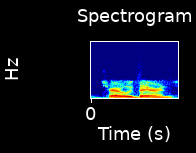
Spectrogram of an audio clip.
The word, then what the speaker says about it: Charlie Berens: Morning sickness, Brian and Gene talking to Charlie Berens. Am I saying that right? – Yeah, you got it, Charlie Berens.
